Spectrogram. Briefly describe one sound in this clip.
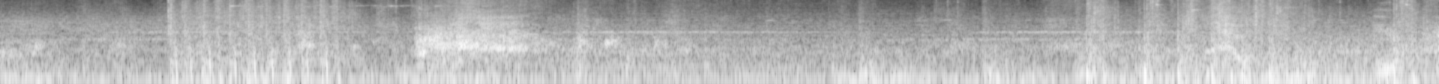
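Gunshots crack sharply, one at a time.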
